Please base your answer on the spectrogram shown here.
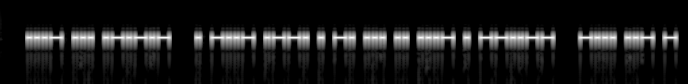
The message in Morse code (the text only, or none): VS. EXPENSIVE, BUT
